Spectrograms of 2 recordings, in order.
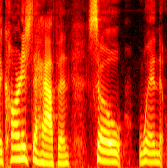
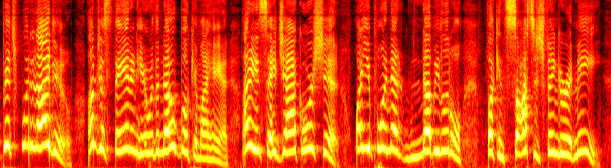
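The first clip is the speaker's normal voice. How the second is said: much higher and louder mock outrage; indignant reporter; 12 semitones higher, 7 dB louder than usual. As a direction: squeal it like an offended reporter. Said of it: "She's like".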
